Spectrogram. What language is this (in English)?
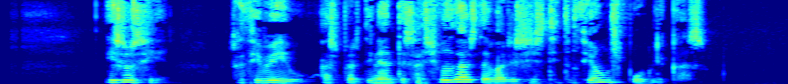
Galician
